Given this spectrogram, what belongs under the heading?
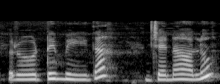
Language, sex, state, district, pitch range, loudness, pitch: Telugu, female, Andhra Pradesh, Annamaya, 225-280 Hz, -16 LUFS, 235 Hz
